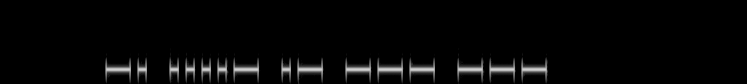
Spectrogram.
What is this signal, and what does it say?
Morse code, heard as a keyed tone, about 15 wpm, 700 Hz. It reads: N4AOO
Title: USA Call Signs - 5 Characters - Repeated 2x - 15wpm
